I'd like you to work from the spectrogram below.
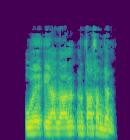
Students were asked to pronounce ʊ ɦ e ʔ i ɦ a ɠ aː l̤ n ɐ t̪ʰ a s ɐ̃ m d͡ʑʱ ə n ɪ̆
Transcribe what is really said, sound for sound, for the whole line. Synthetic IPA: ʊ ɦ e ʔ ɪ ɦ a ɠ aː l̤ n ɐ t̪ʰ a s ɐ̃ m d͡ʑʱ ə n ɪ̆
